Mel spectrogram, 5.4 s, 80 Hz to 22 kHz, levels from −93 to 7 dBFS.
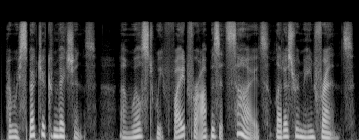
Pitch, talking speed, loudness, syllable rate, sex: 170 Hz, 165 wpm, -20 LUFS, 4.8 syllables/s, female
